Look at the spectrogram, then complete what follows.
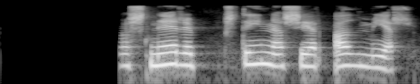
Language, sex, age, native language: Icelandic, female, 11, Icelandic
